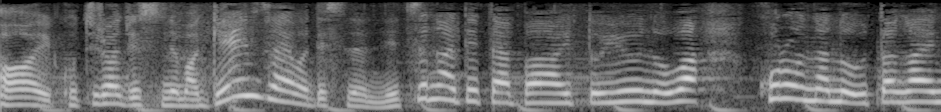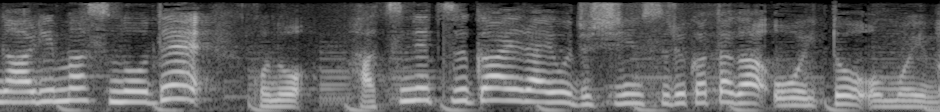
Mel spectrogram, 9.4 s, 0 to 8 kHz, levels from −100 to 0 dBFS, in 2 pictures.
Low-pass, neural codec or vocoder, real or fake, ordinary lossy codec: 7.2 kHz; none; real; AAC, 32 kbps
